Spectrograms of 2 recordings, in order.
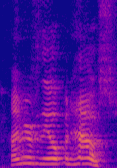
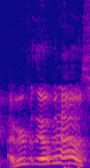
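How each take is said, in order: First: High, chirpy mock-innocent voice; mock innocent reply. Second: High chirpy mock-innocent retelling; mock innocent reply. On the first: His innocent reply retold. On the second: Retelling his reply again. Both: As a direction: play dumb, sweetly high.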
